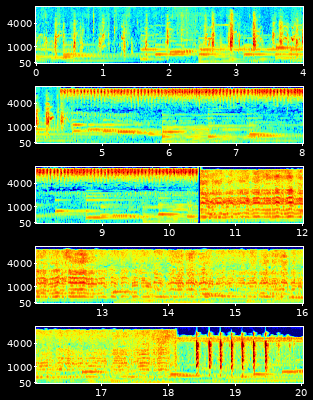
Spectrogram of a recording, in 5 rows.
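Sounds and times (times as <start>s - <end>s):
soft background music: 0.0s - 20.0s
fly buzzing: 2.5s - 19.9s
cricket trilling: 3.8s - 10.5s, 18.4s - 20.0s.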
